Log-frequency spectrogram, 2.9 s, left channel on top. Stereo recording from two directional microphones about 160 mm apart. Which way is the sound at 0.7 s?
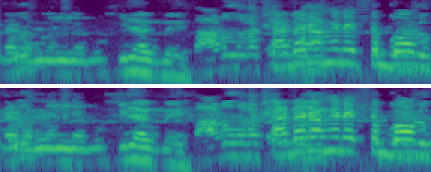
45° left (ahead or behind).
